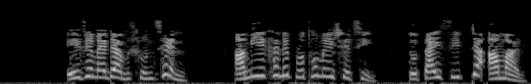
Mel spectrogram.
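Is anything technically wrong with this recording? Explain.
Yes. MP3 compression runs through the whole clip. Nothing sits above 8 kHz, the hard treble cut-off of a likely MP3 encode starved of bits, fitting about 16 kbps. Weak frequency lines flicker between frames, so the speech sounds heavily watery and swirly, with smeared onsets and metallic s sounds.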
